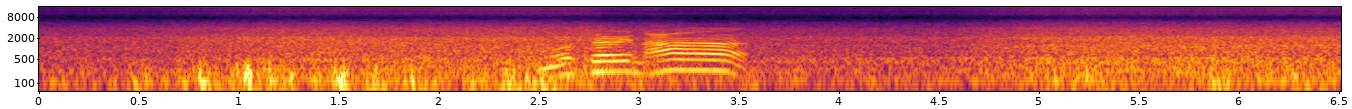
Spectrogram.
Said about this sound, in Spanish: Tenga cuidado. Tenga mucho cuidado porque está muy fuerte el tormentón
